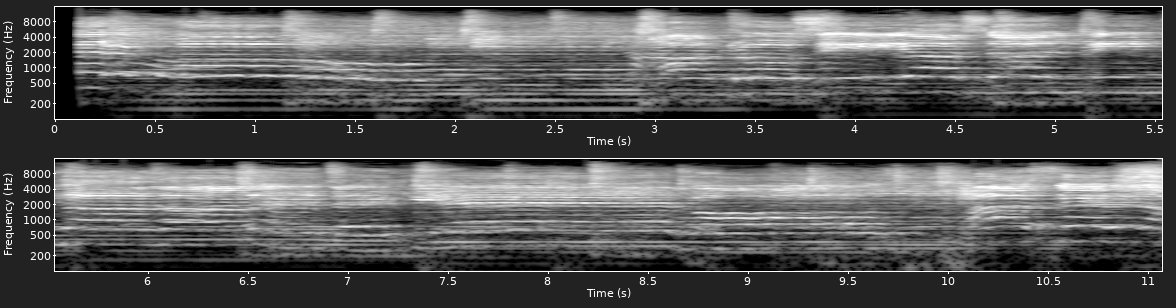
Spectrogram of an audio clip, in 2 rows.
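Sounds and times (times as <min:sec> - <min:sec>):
women singing karaoke: 0:00.1 - 0:02.2, 0:02.9 - 0:11.0
recorded backing track: 0:00.1 - 0:11.0.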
